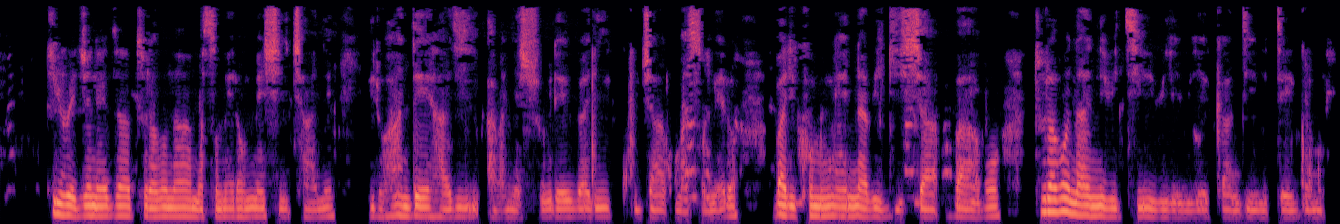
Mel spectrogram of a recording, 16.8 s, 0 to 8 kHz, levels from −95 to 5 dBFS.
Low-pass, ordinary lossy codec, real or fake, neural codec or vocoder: 7.2 kHz; MP3, 32 kbps; fake; vocoder, 44.1 kHz, 128 mel bands, Pupu-Vocoder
